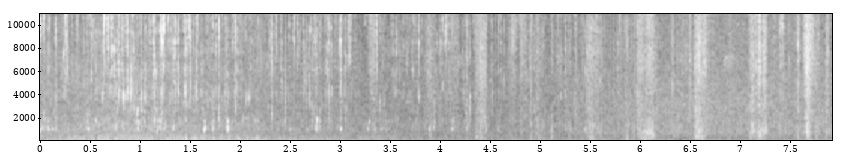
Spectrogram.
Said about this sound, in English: There are a few trails around the falls that follow the river. They're usually gravel and covered by forest. The crackling and crunching of leaves, twigs, and gravel under your shoes is replaced by snow being patted down by your boots.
